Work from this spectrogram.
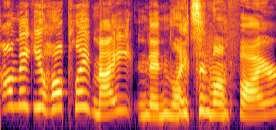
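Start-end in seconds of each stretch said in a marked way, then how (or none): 0.0-1.3 very high, bad, fake Australian accent. Imagining an exchange, the speaker voices the woman's retort in a bad australian accent. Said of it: "it's the best I can do for now".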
